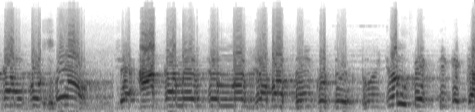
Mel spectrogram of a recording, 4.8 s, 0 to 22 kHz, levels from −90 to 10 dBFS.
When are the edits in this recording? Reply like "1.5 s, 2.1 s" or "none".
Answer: 1.0 s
